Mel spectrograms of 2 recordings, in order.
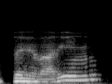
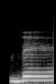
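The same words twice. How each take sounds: First: Said in the usual way. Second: "devarim" partido en de... va... rim, con pausas; separado en sílabas. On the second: Shown as a demonstration. ("devarim" lento, sílaba por sílaba) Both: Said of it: "tres sílabas".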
